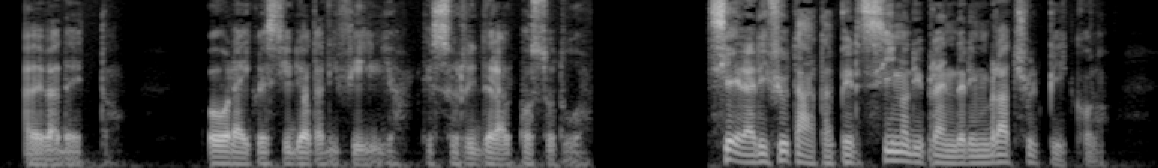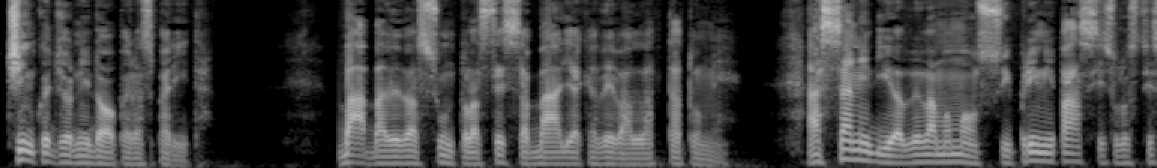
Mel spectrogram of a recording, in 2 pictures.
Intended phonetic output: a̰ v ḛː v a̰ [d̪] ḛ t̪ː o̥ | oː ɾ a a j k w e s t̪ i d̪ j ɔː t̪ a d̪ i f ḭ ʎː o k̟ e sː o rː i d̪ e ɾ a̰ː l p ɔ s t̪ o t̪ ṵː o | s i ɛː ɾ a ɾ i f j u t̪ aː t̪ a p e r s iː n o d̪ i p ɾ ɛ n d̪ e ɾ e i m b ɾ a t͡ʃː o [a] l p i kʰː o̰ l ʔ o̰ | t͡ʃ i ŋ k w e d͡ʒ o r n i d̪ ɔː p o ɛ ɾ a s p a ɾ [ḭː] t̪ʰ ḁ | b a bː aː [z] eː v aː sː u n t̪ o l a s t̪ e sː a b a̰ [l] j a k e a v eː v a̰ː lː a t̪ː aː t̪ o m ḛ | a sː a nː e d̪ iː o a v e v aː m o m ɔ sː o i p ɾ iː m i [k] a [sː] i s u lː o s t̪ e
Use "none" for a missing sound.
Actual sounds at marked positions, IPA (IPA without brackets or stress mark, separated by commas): d̪, i, ḭː, v, l, p, sː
